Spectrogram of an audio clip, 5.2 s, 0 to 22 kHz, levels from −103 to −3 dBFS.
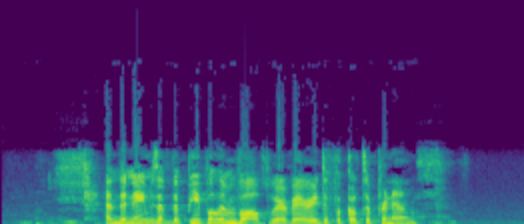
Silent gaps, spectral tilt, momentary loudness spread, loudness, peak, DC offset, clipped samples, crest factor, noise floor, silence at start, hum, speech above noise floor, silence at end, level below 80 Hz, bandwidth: none; -4 dB/octave; 14 LU; -14 LUFS; 0 dBFS; under 0.1%; under 0.1%; 16 dB; -57 dBFS; 0.35 s; none; 42 dB; 0.85 s; -54 dBFS; 8.4 kHz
